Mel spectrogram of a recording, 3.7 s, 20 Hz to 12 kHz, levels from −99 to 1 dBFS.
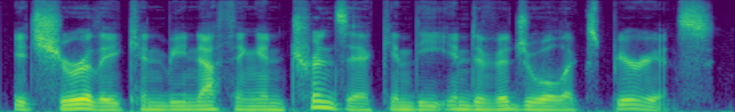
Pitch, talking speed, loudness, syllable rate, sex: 110 Hz, 165 wpm, -19 LUFS, 6.1 syllables/s, male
